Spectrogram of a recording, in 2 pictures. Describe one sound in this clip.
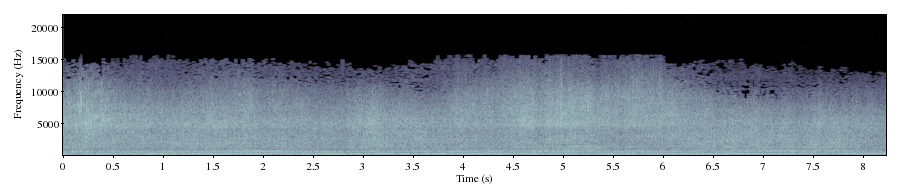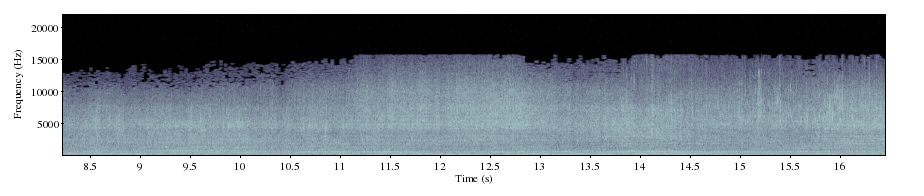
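Race car engines roar loudly as the cars speed around a track.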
